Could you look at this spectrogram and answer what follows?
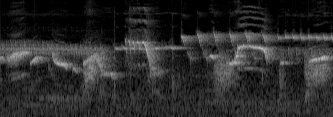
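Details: Wild-caught hwamei after one week in a cage: a brief, dense burst of clear whistled song, with warbling slides dropping and rising, ending in sharp high upward flicks.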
